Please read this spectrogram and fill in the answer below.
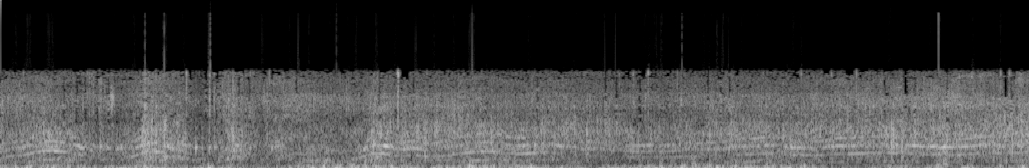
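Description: Off-road Segway's electric drive whining, its pitch rising and falling slowly as the speed changes, over a heavy low rumble of wind and tyres on the track.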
